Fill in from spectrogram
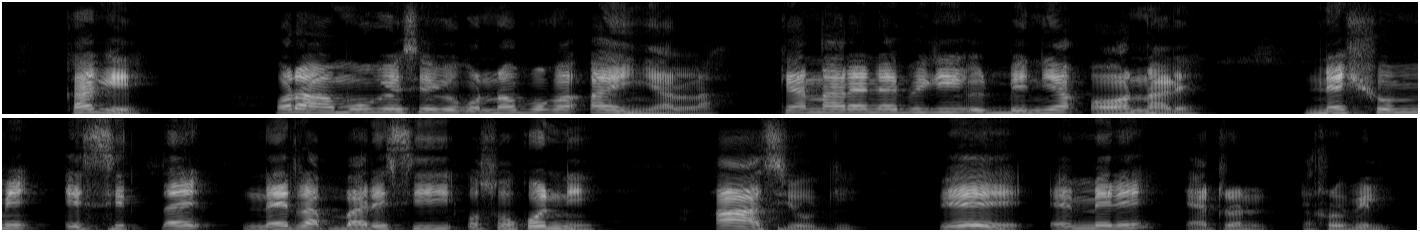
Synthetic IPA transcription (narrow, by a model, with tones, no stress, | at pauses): ka˦ke˨ | wɔ˦ɾa˨mu˦ke˦si˦o˦ki˨kɔ˨nːa˦bo˦ka˦ʔa˦i˨ɲa̰˨lːa˨ | kɛ˦na˦ɾɛ˦nɛ˦pi˦ki˦˨lbe˨ni˦a˦ʔɔ˨˦na˨ɾɛ˨ | nɛ˦ʃu˦mi˦e˨si˦da˦i˦ne˨˦ta˨ba˨ɾi˦si˦o˨so˨ko˦ni˨ | a˦˨si˨o˨ɡi˨ | peː˦˨˦me˦ɾi˦e˨tɔ˨ne˨ɾo˨bi˦l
